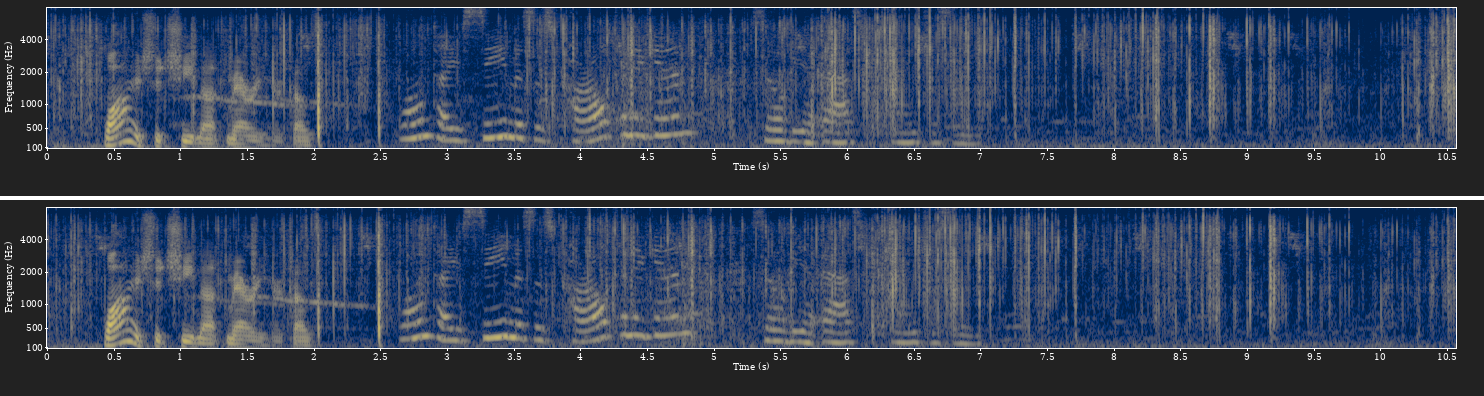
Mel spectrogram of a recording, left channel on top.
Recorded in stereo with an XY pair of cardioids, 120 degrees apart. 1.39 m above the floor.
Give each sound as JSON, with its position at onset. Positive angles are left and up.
{"t": 0.4, "sound": "a man speaking", "azimuth_deg": -10, "distance_m": 0.6}
{"t": 2.6, "sound": "a woman speaking", "azimuth_deg": 0, "distance_m": 1.2}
